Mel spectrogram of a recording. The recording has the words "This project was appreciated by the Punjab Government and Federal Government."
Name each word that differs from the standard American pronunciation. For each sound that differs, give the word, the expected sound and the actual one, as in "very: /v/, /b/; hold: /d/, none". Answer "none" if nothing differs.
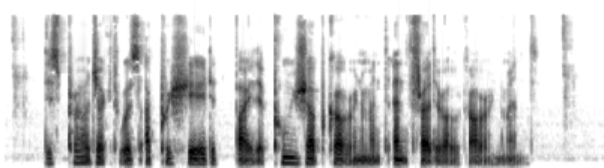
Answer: none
